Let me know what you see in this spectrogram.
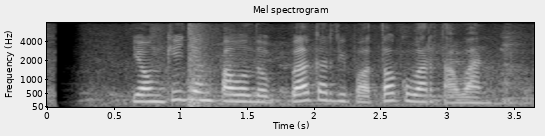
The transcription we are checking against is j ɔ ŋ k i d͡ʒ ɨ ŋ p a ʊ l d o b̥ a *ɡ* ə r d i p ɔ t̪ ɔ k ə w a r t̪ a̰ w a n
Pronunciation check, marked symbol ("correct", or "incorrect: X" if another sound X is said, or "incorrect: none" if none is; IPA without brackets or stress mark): incorrect: k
